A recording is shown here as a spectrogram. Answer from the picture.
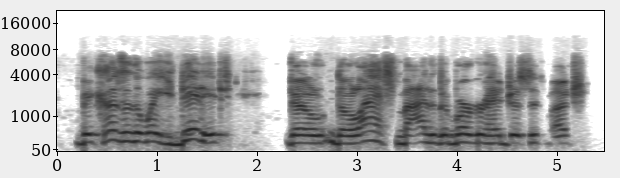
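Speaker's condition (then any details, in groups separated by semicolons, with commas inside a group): Cerebral palsy, severe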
